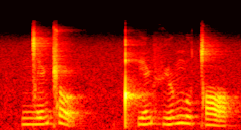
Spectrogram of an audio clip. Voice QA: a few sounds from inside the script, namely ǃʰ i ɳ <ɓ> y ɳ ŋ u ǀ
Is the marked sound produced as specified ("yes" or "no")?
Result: no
